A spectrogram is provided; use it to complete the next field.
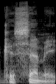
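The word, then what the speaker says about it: Kissimmee: like uh CMI uh CMI is is what it's is how it's pronounced uh is is is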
